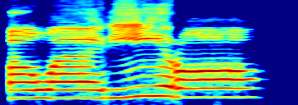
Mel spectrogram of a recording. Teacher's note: When stopping at the word qawarira in ayah number 15, we stop with an alif mad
